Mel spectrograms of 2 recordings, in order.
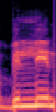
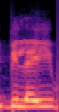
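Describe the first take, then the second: First: बिल्ली said as two syllables, bil-lee; mispronounced villi. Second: बिलई said as three syllables, bi-la-ee; corrected villi pronunciation. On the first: Teacher shows students the wrong term, mispronounced as बिल्ली. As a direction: say बिल्ली with a doubled l, like Hindi for cat. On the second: Teacher corrects the students' term, pronounced carefully as बिलई. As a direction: say बिलई with a single l and an ee ending. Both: Shown as a demonstration. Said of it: "इसको बिल्ली नहीं, बिलई बोलते हैं".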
